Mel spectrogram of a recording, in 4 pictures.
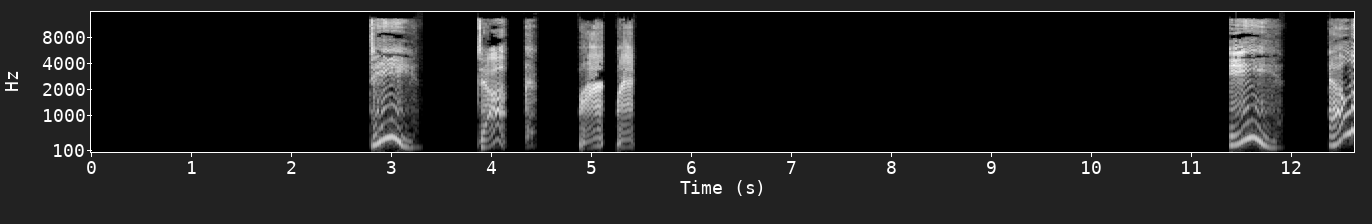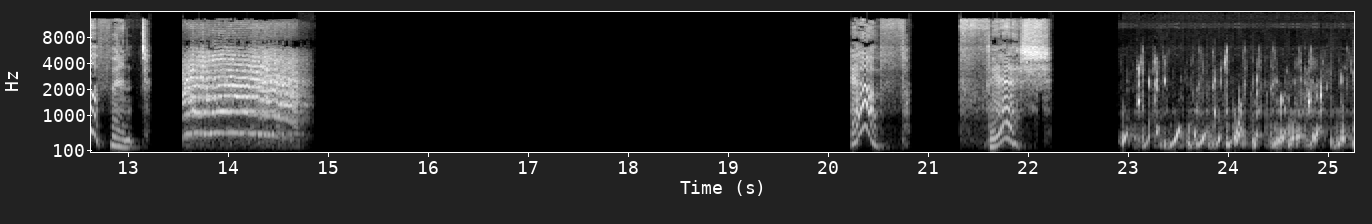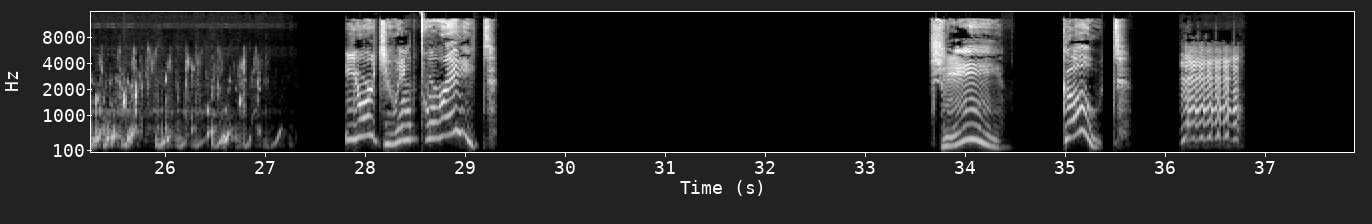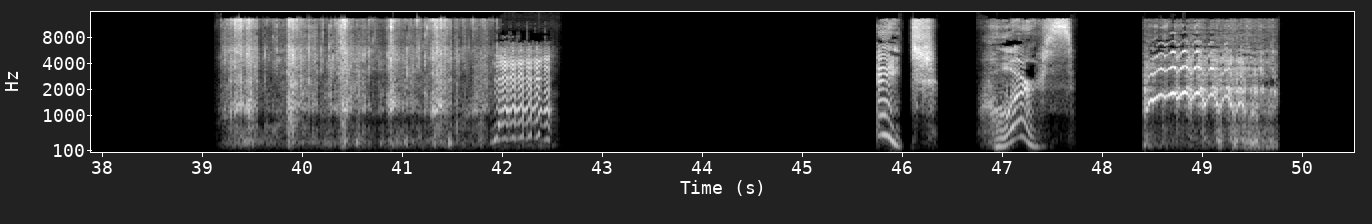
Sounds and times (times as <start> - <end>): Speech: 2.8 - 3.3, 3.9 - 5.4, 11.4 - 13.2, 20.2 - 22.3, 27.8 - 29.4, 33.7 - 35.7, 45.8 - 47.8.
